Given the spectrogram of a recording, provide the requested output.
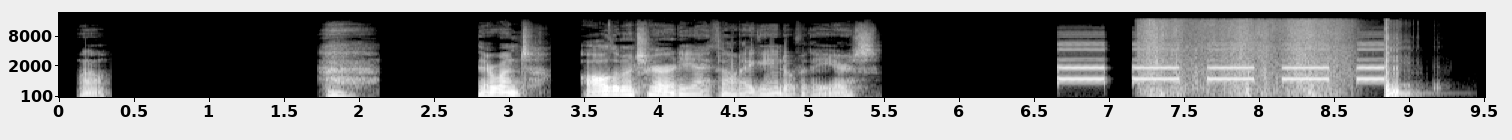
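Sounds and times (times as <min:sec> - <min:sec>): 
speech: 0:00.2 - 0:00.4, 0:01.8 - 0:02.0, 0:02.8 - 0:05.5
alarm clock beeping in electronic bursts: 0:06.7 - 0:08.9.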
